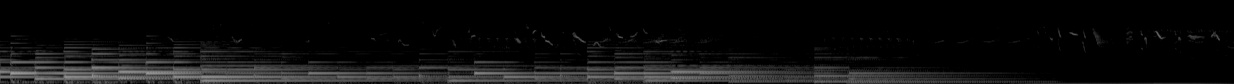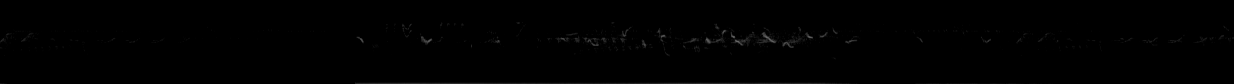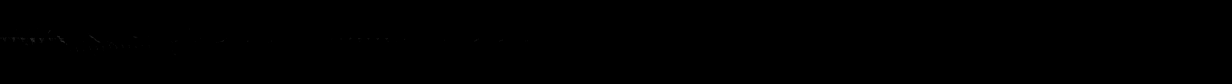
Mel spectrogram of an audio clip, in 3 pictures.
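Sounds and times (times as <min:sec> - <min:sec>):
birds chirping and trilling: 0:00.0 - 0:12.8.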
